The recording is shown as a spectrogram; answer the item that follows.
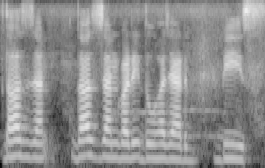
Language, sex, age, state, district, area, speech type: Maithili, female, 18-30, Bihar, Darbhanga, rural, spontaneous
